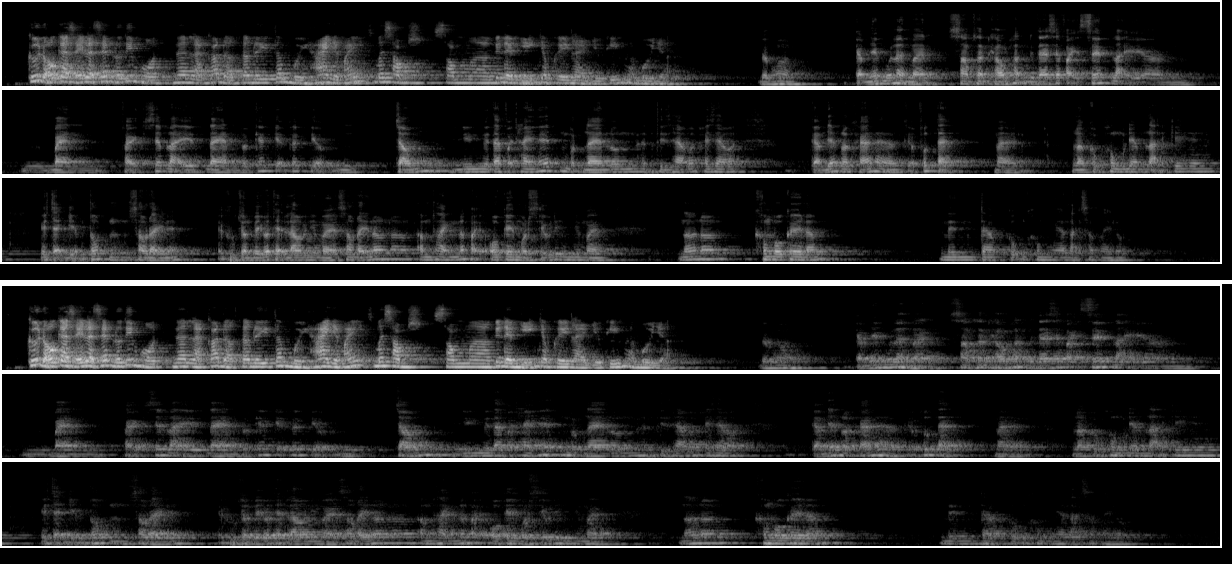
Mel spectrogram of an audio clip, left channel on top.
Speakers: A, on the right (about 15°); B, on the left (about 30°).
A: cứ đổ ca sĩ là xếp nửa tiếng đồng hồ nên là có đợt tao đi tới 12 giờ mấy mới xong xong ờ, cái đêm diễn trong khi là dự kiến là mười giờ
B: đúng rồi cảm giác mỗi lần mà xong sân khấu thật người ta sẽ phải xếp lại ờ, bàn phải xếp lại đàn rồi các kiểu các kiểu ừ, trống như người ta phải thay hết một đàn luôn thì sao á hay sao á? cảm giác nó khá là kiểu phức tạp mà nó cũng không đem lại cái cái trải nghiệm tốt sau đấy nữa Để không chuẩn bị có thể lâu nhưng mà sau đấy nó nó âm thanh nó phải ok một xíu đi nhưng mà nó nó không ok lắm nên tao cũng không nghe lại sau này luôn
